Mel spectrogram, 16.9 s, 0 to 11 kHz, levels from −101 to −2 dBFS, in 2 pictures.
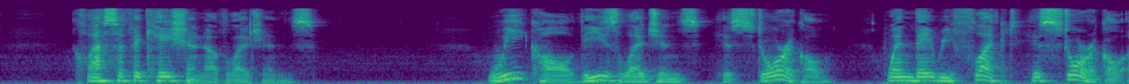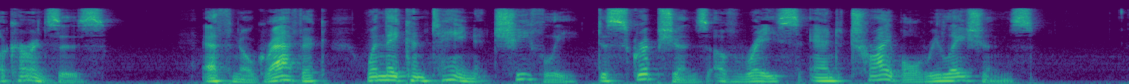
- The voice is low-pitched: Yes, low, 125 Hz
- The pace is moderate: No, slow, 85 wpm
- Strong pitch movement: Yes, wide, 6.1 semitones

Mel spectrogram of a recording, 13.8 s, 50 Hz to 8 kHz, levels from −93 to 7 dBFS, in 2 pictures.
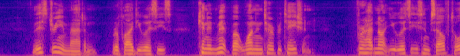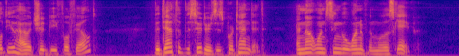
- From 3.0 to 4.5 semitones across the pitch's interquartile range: Yes, average, 3.6 semitones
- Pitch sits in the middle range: Yes, medium, 160 Hz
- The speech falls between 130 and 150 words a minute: No, average, 170 wpm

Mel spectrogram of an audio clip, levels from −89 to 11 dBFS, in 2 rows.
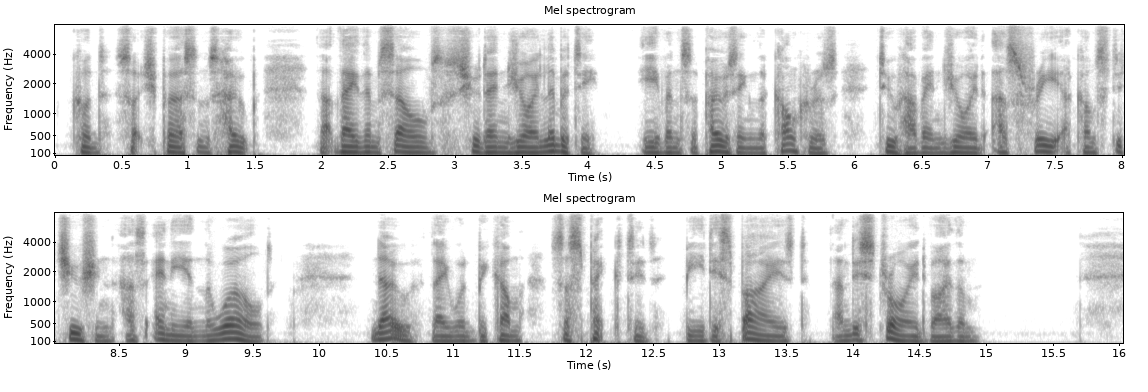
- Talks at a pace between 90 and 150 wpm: Yes, average, 140 wpm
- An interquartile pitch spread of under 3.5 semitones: Yes, average, 2.8 semitones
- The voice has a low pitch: Yes, low, 115 Hz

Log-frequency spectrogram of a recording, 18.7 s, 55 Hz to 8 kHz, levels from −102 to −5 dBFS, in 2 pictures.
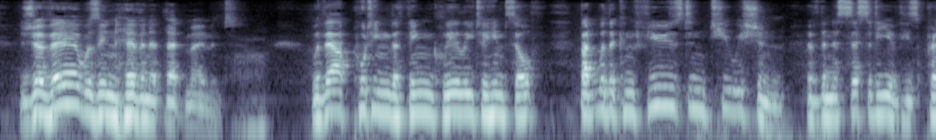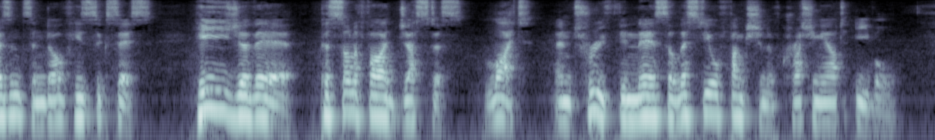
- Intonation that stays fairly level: No, average, 3.4 semitones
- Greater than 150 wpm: No, average, 140 wpm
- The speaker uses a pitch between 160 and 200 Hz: No, low, 135 Hz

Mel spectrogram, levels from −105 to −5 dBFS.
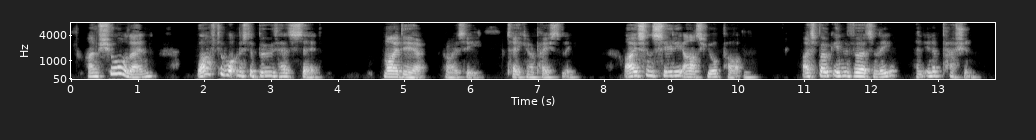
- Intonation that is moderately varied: No, wide, 7.7 semitones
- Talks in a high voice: No, medium, 180 Hz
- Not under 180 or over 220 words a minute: No, slow, 135 wpm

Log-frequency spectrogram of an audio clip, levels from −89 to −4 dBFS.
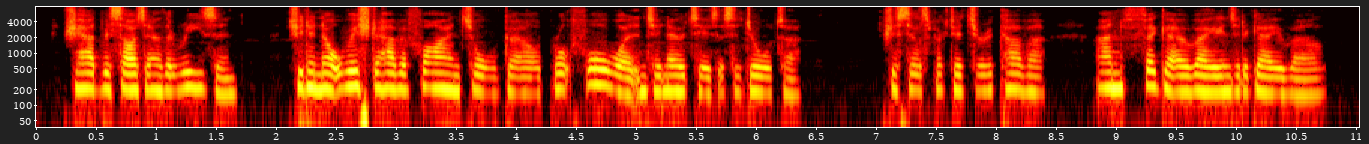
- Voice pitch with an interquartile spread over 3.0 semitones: No, narrow, 2.5 semitones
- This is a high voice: Yes, high, 195 Hz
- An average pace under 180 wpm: No, average, 185 wpm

